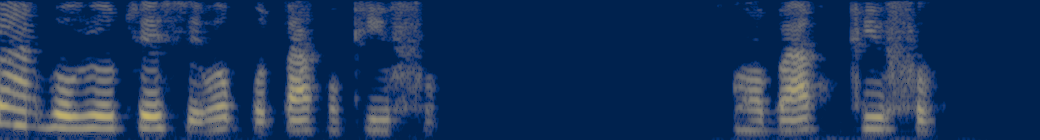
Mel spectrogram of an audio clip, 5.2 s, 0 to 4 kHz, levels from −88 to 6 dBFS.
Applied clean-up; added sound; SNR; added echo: neural mask model Resemble Enhance denoiser.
